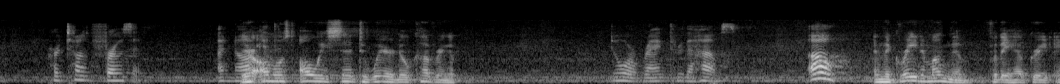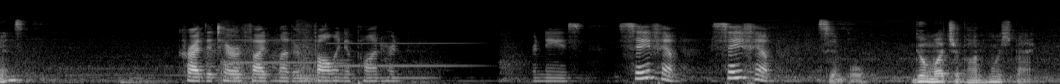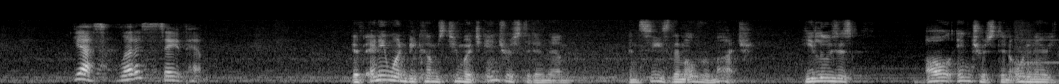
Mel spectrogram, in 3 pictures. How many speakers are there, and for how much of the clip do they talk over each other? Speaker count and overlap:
2, about 2%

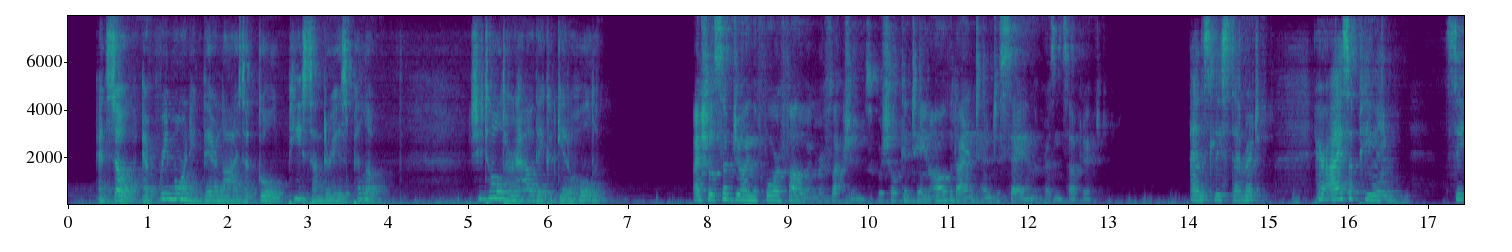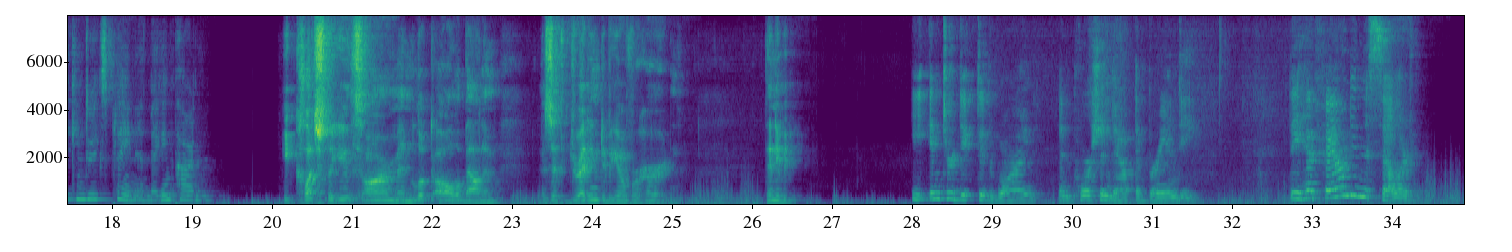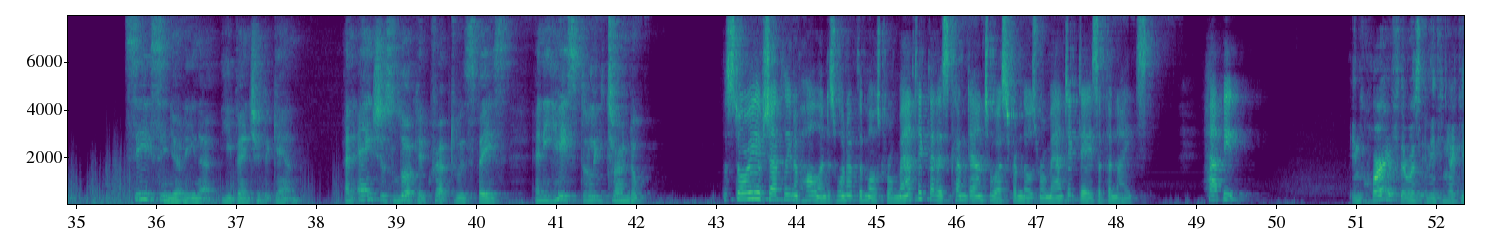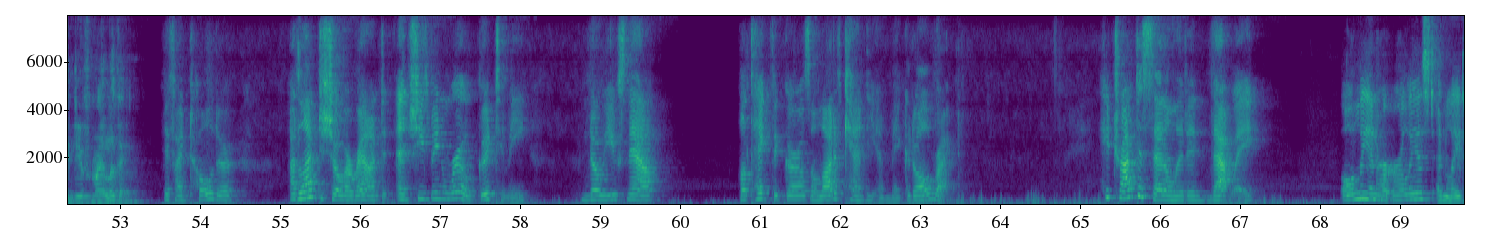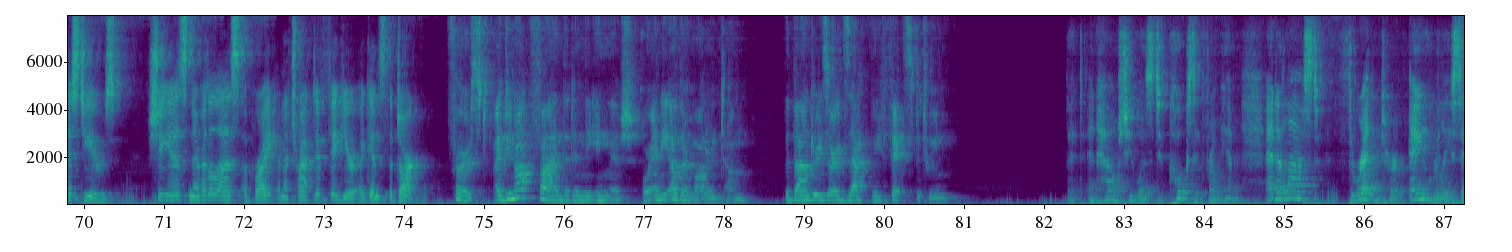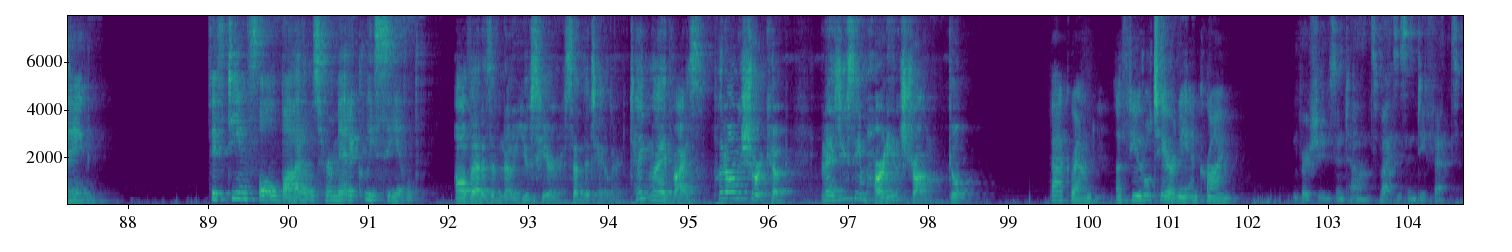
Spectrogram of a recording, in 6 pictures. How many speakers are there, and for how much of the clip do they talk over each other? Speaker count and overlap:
9, no overlap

